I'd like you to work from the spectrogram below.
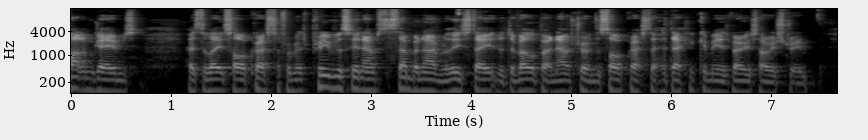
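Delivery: ordinary talk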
